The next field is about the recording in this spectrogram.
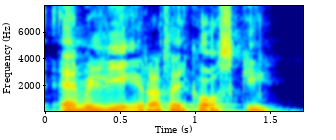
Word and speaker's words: Emily Ratajkowski: David Fincher ingaggiò Emily Ratajkowski,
